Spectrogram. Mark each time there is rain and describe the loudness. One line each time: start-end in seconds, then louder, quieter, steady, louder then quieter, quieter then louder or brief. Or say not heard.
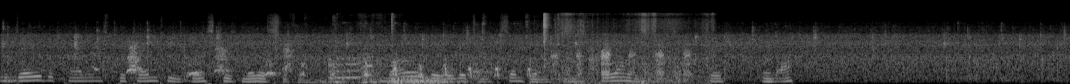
0.0-10.6 steady.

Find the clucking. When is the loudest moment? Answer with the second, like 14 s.
4 s.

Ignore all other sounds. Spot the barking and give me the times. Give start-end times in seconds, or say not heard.
1.1-3.0, 5.5-7.2.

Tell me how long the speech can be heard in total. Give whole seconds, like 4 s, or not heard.
8 s.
